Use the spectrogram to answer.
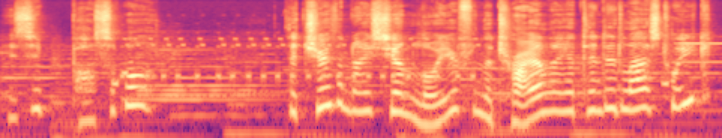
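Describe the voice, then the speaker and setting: An anxious, genteel Victorian lady acted out by a man for a game. The voice sits high and swoops about, polite and easily flustered. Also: expressive, normal speed, over music. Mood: excited. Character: anxious, genteel, gushing middle-class Victorian wife.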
